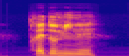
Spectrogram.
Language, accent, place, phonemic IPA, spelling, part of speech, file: French, France, Lyon, /pʁe.dɔ.mi.ne/, prédominer, verb, LL-Q150 (fra)-prédominer.wav
- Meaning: to predominate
